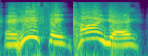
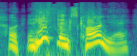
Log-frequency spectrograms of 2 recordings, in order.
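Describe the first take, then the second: First: "he think [name]" slow, he stressed, dropped s; imitating newsreader's slip. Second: "he thinks [name]" with a clear s on thinks; corrected reading. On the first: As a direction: slowly say "he think [name]" without the s. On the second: Retold or imitated. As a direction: say "thinks" with the s sounded. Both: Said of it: "then she corrected herself".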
